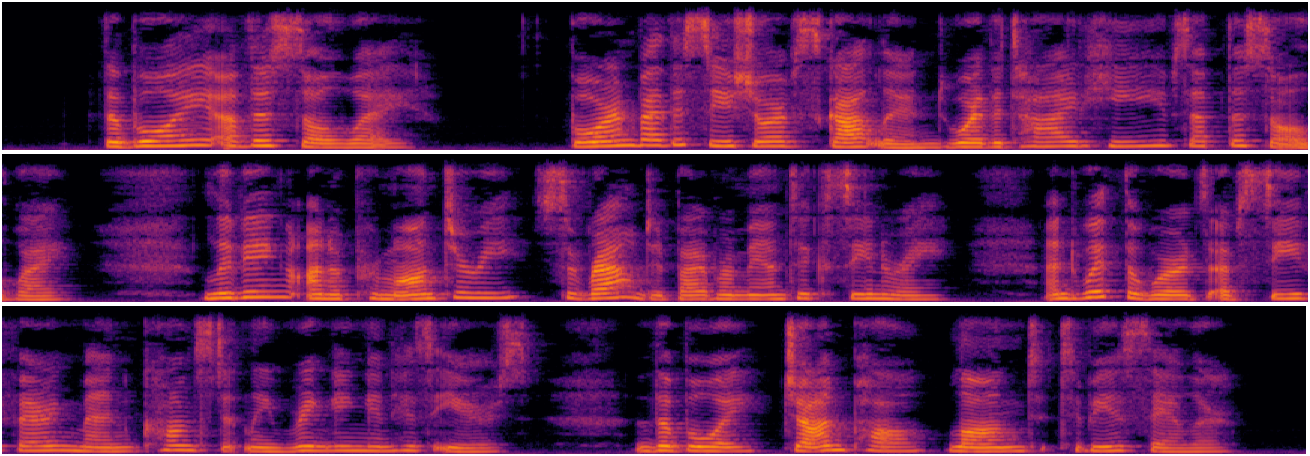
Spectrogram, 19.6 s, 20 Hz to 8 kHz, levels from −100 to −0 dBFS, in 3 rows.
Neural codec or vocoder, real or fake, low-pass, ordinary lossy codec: none; real; 7.2 kHz; Opus, 64 kbps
